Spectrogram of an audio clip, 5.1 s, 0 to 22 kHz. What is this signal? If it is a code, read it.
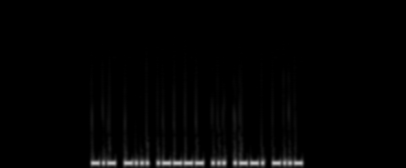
Morse code, heard as a keyed tone, about 36 wpm, 700 Hz. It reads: KB1SPX
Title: USA Call Signs - 6 Characters - 2x Character Spacing - 35wpm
